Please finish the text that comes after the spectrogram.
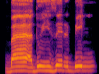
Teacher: দুই জেরের উচ্চারণ নিচের দিকে ধাবিত করে দ্রুতভাবে নুনযুক্তভাবে পড়তে হবে।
